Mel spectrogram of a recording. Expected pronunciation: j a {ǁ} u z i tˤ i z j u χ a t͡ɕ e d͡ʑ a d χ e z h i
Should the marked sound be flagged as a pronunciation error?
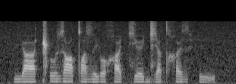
no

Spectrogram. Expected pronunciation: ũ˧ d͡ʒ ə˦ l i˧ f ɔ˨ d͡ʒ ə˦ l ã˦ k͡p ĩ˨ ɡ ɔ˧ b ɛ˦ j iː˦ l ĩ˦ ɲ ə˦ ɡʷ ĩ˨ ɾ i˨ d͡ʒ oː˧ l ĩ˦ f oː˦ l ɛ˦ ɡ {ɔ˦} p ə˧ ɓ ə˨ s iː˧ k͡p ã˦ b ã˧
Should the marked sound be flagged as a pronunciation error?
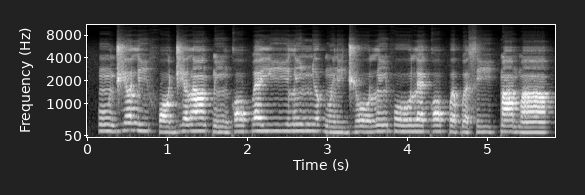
no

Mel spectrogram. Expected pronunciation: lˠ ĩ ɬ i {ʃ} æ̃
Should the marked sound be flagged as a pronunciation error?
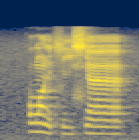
yes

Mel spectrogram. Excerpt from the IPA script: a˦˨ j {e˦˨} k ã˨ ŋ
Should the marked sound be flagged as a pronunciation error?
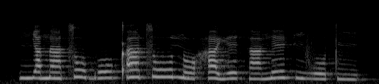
no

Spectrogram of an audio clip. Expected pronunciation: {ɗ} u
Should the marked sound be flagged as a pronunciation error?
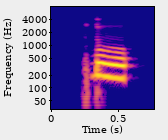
no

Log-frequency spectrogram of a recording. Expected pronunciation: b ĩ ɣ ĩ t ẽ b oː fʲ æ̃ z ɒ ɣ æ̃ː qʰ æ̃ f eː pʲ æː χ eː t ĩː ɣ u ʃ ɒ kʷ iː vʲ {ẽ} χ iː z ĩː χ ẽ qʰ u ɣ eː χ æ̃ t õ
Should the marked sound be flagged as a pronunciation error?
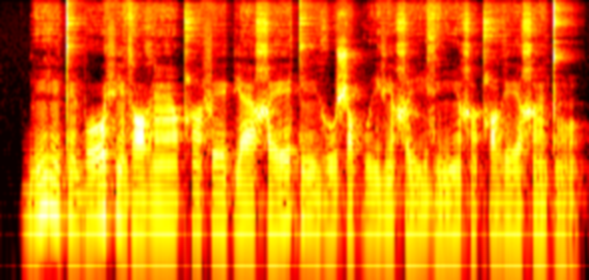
no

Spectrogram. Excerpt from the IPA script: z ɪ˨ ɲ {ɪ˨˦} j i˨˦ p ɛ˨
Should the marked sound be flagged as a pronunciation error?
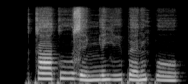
no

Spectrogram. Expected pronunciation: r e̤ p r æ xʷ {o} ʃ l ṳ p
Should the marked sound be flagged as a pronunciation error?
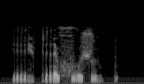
no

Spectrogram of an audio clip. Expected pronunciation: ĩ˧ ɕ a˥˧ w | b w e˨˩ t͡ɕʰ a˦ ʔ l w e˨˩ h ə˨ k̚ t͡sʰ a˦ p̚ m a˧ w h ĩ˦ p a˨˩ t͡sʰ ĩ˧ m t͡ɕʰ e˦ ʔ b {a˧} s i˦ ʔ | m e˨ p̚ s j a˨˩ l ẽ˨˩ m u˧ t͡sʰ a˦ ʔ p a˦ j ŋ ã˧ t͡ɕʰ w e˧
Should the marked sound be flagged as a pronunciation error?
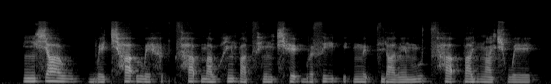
yes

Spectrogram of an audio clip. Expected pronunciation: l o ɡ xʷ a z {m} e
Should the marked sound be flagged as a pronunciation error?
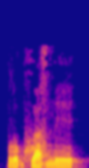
no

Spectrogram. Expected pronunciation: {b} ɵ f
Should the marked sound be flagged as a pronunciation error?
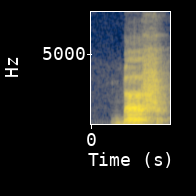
yes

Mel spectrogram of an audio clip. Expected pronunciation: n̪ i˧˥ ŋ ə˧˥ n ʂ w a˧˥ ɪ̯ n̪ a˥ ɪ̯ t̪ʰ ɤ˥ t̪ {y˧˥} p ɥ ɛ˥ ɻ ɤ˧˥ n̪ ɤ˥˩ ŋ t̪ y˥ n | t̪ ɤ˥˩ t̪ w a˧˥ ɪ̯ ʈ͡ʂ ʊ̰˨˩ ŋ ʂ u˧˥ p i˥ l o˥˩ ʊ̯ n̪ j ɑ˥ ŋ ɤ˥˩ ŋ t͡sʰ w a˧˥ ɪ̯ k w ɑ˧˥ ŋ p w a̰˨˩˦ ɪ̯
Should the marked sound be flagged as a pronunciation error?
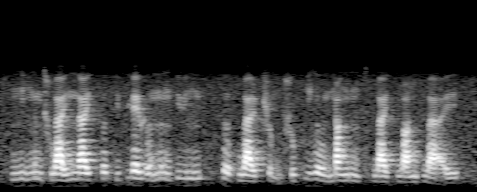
no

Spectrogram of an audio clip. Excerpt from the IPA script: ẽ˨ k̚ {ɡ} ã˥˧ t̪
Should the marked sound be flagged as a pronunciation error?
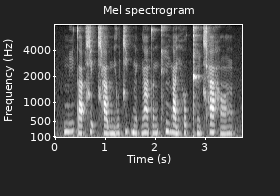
no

